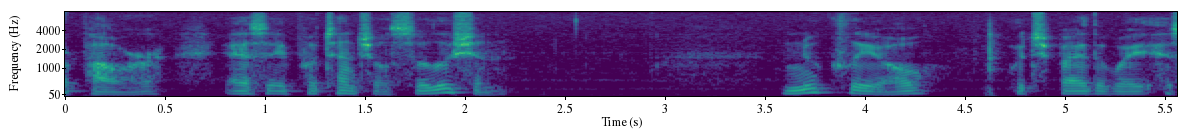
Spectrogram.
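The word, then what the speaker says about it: Newcleo: Nucleo, which by the way is spelled N-E-W-C-L-E-O, Nucleo has agreed to merge with New York-based SPAC, Special Purpose Acquisition, SPAC Newhold Investment Corp.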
